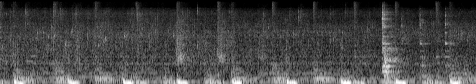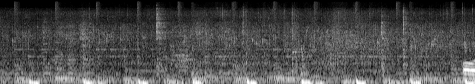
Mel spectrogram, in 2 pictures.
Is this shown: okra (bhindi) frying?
yes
